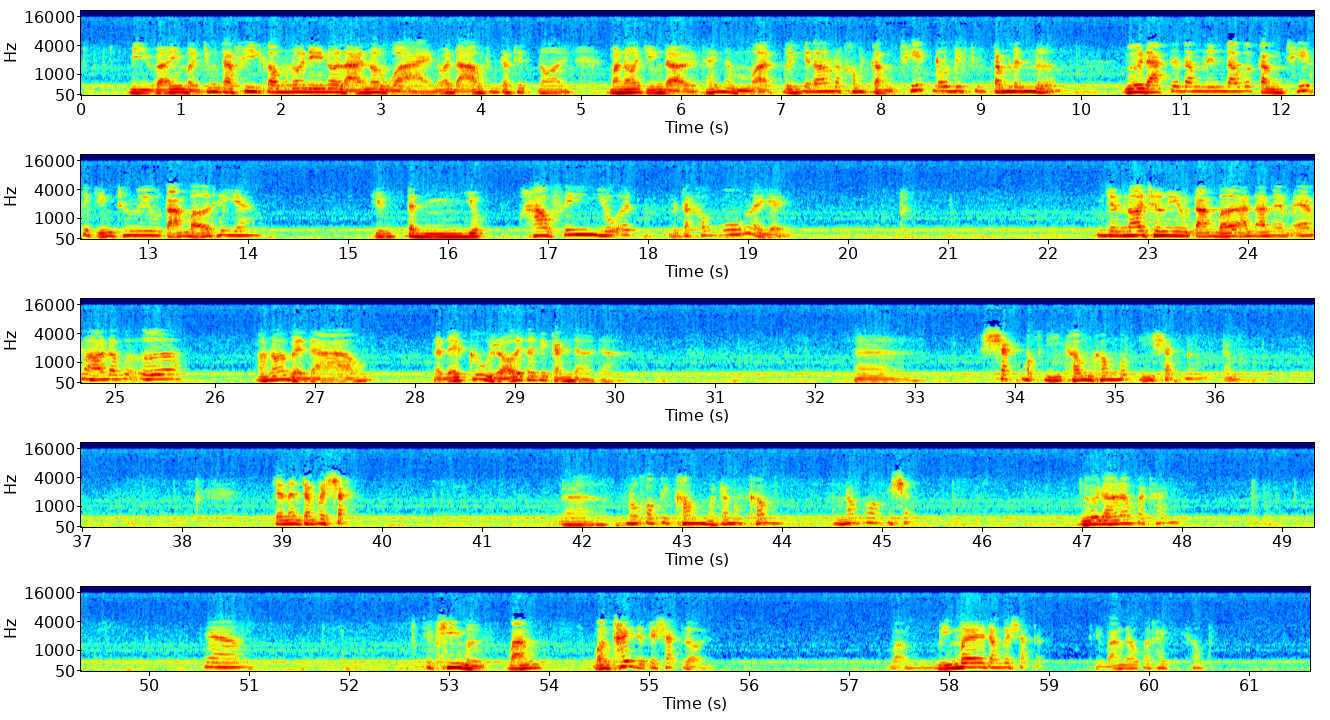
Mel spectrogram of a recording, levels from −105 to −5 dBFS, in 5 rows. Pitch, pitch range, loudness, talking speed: 155 Hz, 140-190 Hz, -17 LUFS, 150 wpm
